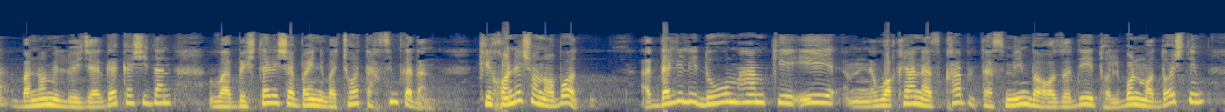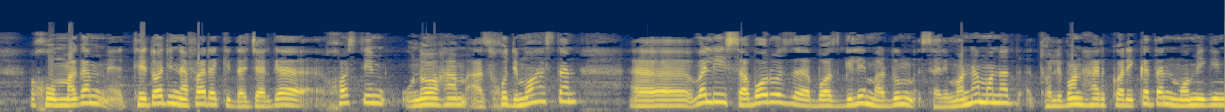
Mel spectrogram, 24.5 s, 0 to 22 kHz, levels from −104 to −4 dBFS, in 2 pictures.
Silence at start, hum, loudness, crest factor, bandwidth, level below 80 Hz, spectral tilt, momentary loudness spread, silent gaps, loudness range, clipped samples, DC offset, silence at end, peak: 0 s; none; -14 LUFS; 14 dB; 7.8 kHz; -54 dBFS; -6 dB/octave; 8 LU; none; 2 LU; under 0.1%; under 0.1%; 0 s; 0 dBFS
